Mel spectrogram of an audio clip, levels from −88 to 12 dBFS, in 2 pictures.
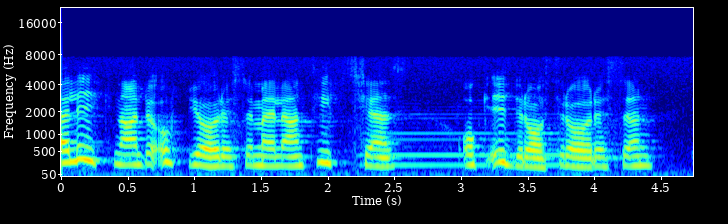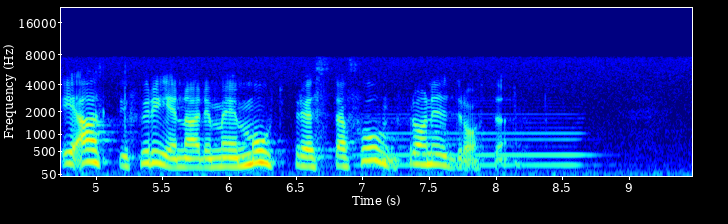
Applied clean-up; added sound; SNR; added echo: none; Bowed string instrument; 19 dB; none.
